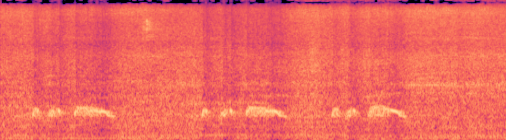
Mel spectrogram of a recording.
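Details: Spotted dove cooing, played as a trapping lure, in repeated phrases of two brief coos and a longer falling one about every one and a half seconds, against steady low rumbling background noise.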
